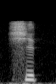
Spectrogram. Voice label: "sit1", taiwanese Syllables

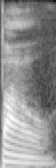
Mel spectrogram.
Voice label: "bau3", taiwanese syllables; 台語音節發音檔案

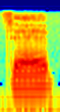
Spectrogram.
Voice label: "zep5", taiwanese syllables

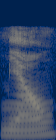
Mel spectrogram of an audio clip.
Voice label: "miau5", Taiwanese

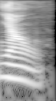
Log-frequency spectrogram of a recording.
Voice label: "iaunn3", taiwanese syllables

